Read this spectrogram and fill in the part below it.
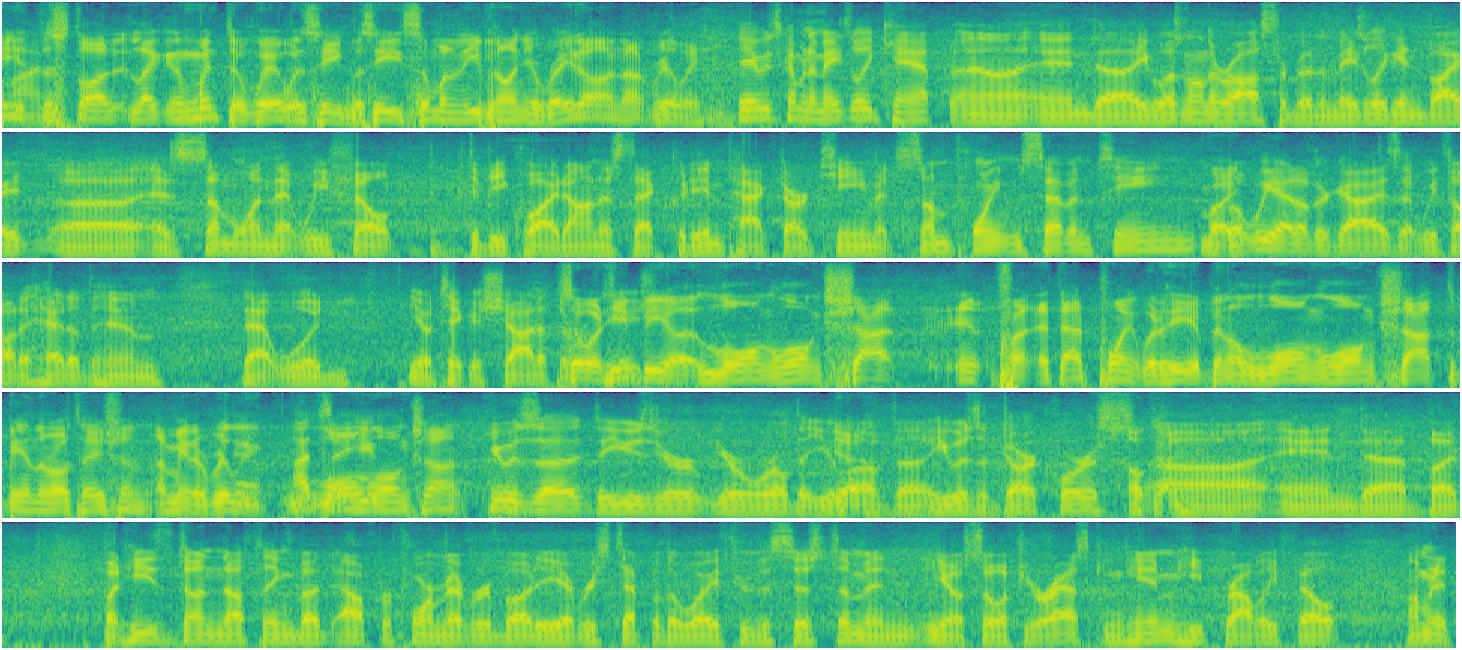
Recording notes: live at Grand Central Teriminal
